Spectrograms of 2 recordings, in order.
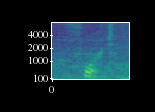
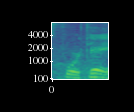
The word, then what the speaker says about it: forte: five or Forte sorry the word that we normally pronounce Forte is actually Fort unless you're referring to music and this character is a Bard so referring to music in which case it is pronounced Forte foreign so I'm currently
